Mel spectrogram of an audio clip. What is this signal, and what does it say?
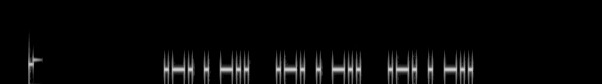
Morse code, heard as a keyed tone, about 30 wpm, 700 Hz. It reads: RED RED RED
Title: Top 500 Words Repeated 30wpm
